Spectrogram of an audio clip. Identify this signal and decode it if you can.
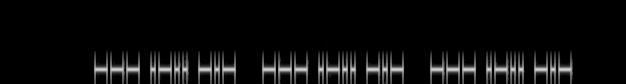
Morse code, heard as a keyed tone, about 30 wpm, 700 Hz. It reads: OLK OLK OLK
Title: Multi-letter Phonemes Repeated 3x 30wpm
